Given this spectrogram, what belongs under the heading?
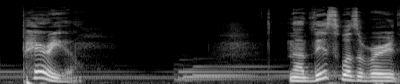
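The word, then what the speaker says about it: perejil: know Spanish form and this Spanish form was pronounced perio now this was a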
